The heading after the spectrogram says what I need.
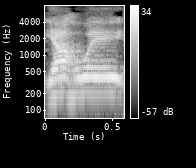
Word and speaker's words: Yahweh: However you want to pronounce the divine name, you want to pronounce it Yahweh, Yahovah, Jehovah.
